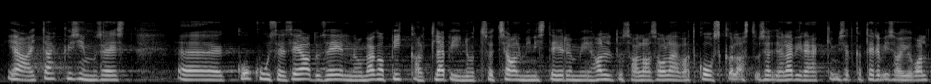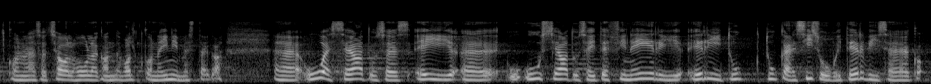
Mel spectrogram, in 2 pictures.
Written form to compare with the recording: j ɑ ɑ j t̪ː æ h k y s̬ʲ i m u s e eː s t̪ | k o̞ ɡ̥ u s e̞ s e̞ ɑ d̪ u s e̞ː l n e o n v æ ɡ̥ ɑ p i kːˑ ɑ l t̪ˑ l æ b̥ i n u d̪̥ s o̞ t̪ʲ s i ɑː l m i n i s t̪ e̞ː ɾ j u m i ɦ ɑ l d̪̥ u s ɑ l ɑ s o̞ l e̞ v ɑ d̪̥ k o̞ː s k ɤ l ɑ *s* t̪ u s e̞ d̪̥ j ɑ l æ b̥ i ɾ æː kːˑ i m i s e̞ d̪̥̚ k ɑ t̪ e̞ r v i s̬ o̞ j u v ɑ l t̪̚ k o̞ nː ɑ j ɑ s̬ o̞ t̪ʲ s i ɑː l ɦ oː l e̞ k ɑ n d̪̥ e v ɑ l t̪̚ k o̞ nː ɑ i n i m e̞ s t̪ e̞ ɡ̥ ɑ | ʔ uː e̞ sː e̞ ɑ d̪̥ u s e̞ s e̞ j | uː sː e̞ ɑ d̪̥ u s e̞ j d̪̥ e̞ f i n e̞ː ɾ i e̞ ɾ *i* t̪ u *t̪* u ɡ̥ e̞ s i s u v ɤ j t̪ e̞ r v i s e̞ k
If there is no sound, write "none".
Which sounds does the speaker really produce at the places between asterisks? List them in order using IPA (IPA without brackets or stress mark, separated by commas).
s, i, t̪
